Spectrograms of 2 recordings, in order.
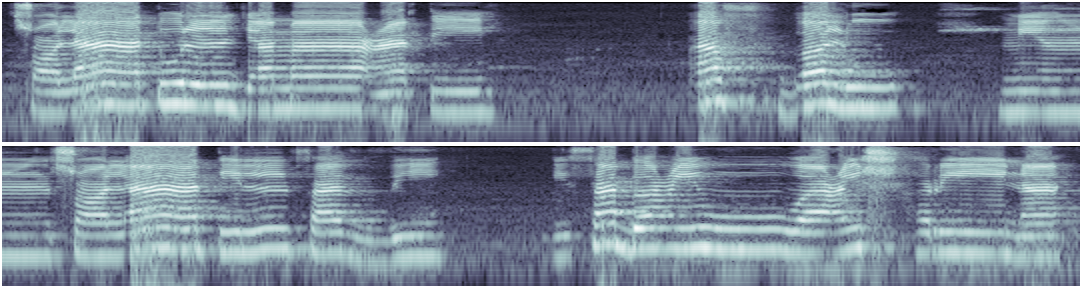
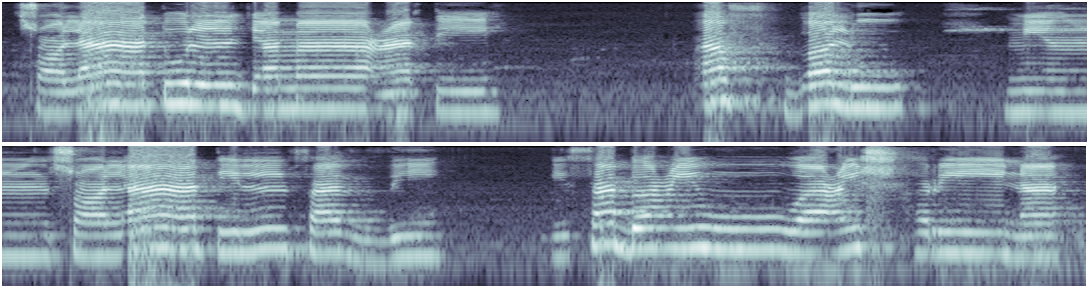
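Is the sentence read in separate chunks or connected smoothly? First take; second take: chunked; chunked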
